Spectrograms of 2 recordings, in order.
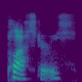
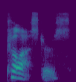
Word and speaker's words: pilasters: word again plasters plasters am I pronouncing it right say it again plasters plasters pilasters pilasters pilasters correct okay um may I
